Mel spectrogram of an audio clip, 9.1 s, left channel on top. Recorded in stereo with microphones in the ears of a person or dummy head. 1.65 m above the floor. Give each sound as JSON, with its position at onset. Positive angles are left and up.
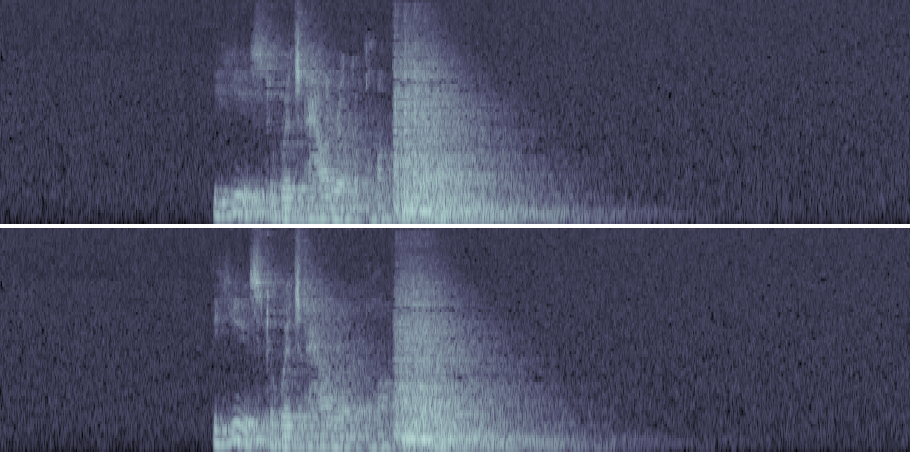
{"t": 2.1, "sound": "a man speaking", "side_deg": -65, "distance_m": 1.1}
{"t": 3.9, "sound": "a gunshot", "side_deg": 45, "distance_m": 2.5}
